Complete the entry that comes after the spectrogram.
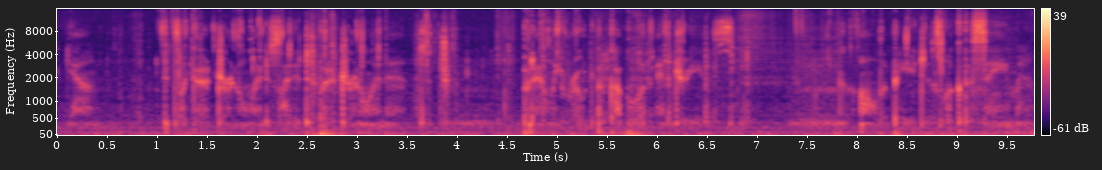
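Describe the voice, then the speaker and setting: Over noticeable background noise, a whispering voice comes with long, frequent pauses. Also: woman, moderate pace. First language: not English. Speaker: ASMR creator. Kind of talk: ASMR show-and-tell. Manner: soft-spoken.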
